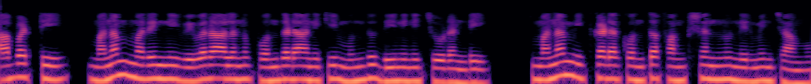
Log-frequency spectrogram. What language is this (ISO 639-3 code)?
tel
